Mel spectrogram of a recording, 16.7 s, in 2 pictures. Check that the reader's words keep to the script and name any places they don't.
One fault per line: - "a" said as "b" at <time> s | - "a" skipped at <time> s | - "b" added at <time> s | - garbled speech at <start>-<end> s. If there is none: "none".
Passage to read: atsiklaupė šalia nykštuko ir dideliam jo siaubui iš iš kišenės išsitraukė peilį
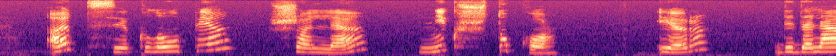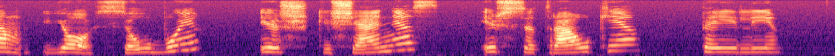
- "iš" skipped at 11.3 s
